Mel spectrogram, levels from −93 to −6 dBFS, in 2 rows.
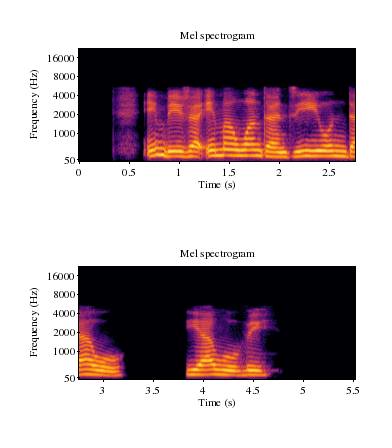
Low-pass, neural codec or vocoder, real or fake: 5.4 kHz; autoencoder, 48 kHz, 32 numbers a frame, DAC-VAE, trained on Japanese speech; fake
